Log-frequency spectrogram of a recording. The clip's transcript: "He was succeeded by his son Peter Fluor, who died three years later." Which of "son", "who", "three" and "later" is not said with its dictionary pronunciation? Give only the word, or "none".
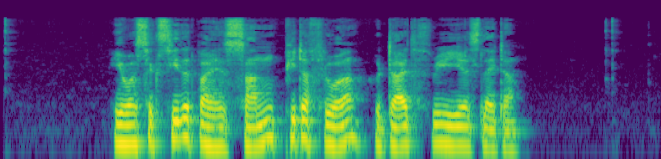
none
